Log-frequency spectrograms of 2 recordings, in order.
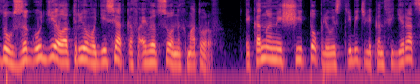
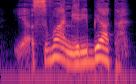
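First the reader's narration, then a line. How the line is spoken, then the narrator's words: Hoarse, labored speech. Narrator (Russian): прохрипела она, с трудом выговаривая каждое слово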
